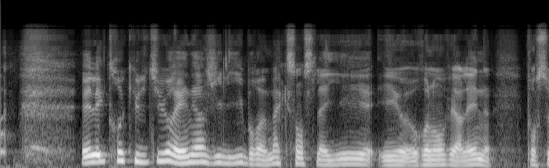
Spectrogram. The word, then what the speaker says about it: Layet: Électroculture et énergie libre, Maxence Laillé et Roland Verlaine pour ce livre Les bienfaits de l'électricité et du magnétisme naturel pour des cultures écologiques. C'est aux éditions Le Courrier du Livre. Laillé, j'appelle le nom de famille, Layet.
